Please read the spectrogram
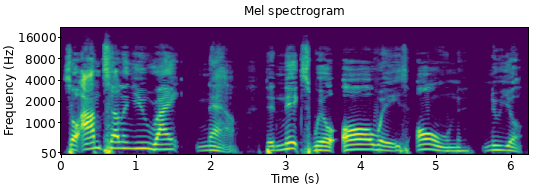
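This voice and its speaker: A man in his forties, a pastor hosting a casual sports talk show, animated and trash-talking as he speaks straight to fans and players. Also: on the high side, slow pace, no room sound, clean studio sound. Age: 40s. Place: his home sports studio.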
